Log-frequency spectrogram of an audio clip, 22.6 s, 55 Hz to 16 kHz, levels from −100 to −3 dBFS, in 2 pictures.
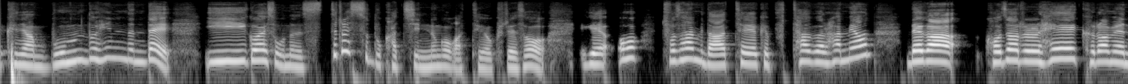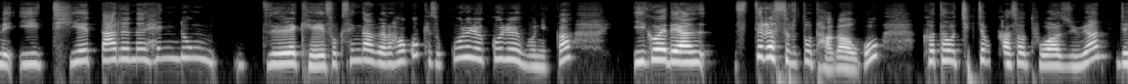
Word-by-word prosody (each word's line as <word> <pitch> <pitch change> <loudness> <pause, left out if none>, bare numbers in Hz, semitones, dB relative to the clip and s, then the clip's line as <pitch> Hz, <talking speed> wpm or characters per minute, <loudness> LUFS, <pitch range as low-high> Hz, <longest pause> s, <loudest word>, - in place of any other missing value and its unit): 그냥 195 -5 -1
몸도 260 +8 -1
힘든데 295 -3 -1 0.3
이거에서 265 0 +1
오는 185 -3 -5
스트레스도 335 - -5
같이 180 0 -10
있는 175 +1 -5
것 180 -1 -4
같아요. 150 +1 -8
그래서 170 +1 -3 0.3
이게 210 +1 0 0.2
'어 315 +3 +2 0.2
저 265 - -5
사람이 295 -1 +1
나한테 205 +2 +1
이렇게 215 0 -3
부탁을 250 +4 -3
하면 315 +10 +1 0.3
내가 260 0 +9 0.2
거절을 255 +1 +3
해.' 310 +4 +4
그러면은 245 -5 +1
이 215 0 -7
뒤에 260 +4 -6
따르는 300 +1 0
행동들에 255 -8 -3
계속 190 +2 -3
생각을 265 -6 -2
하고 260 +11 -4
계속 215 - -15
꼬리에 330 -1 -2
꼬리를 300 -3 -2
무니까 185 - -2 0.6
이거에 270 +4 +5
대한 245 -2 +7 0.3
스트레스로 340 -8 +2
또 255 +3 -7
다가오고 165 - -1 0.4
그렇다고 265 0 -2
직접 275 +1 -8
가서 230 0 -1
도와주면 195 - -1
이제 225 0 -2
250 Hz, 305 characters per minute, -23 LUFS, 210-285 Hz, 0.6 s, 내가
